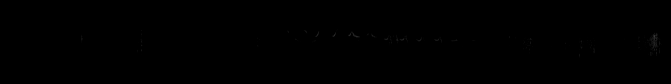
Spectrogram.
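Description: Faint bird song: a quick run of short high chirps about three seconds in, over a steady hiss. Soft footsteps on a path become more frequent near the end.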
